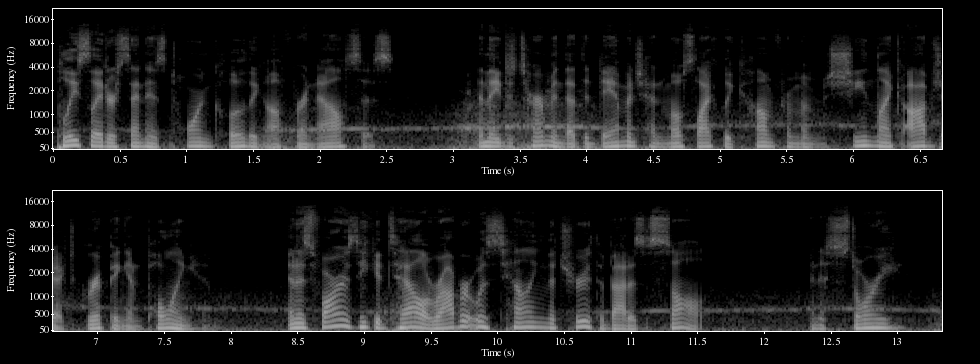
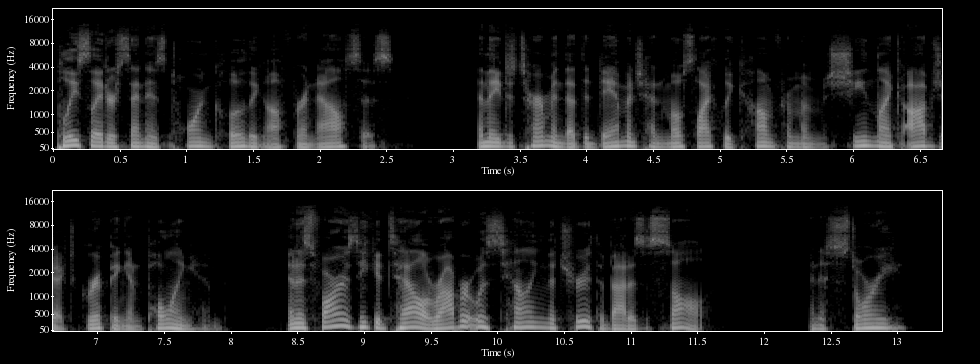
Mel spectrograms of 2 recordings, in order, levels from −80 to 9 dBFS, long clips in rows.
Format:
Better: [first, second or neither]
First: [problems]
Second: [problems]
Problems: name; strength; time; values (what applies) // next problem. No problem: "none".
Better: second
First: wind noise on the microphone; occasional gusts; 15 dB below the speech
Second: none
